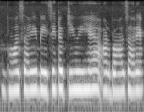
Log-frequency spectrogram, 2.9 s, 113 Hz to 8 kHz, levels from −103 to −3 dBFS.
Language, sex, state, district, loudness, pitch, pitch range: Hindi, female, Haryana, Charkhi Dadri, -15 LUFS, 260 Hz, 255-265 Hz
